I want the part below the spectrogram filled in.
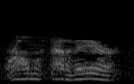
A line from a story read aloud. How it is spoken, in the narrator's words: One of the Ming brothers whispered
